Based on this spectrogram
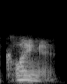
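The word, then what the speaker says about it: Klann: And I'm like, man, like your name her last name changed to Clan. Okay. So it's not, it's spelled Clan, but it's with another N. So it's K-L-A-N-N.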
